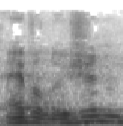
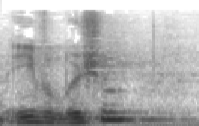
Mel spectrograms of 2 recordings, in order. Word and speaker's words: evolution: I think in America they pronounce it evolution, but in Britain it's evolution.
